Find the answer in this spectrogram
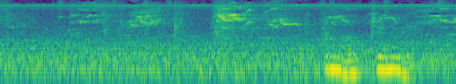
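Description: Small birds chirping on and off in the background, short high calls repeating throughout. About three seconds in, two brief low hums from a man's voice.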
